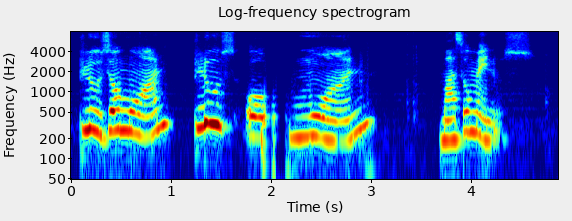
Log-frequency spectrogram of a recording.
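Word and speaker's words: más o menos: moines pelouse aux moines masomenos pelouse aux moines ne prononce pas le s final deux mois bonne question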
